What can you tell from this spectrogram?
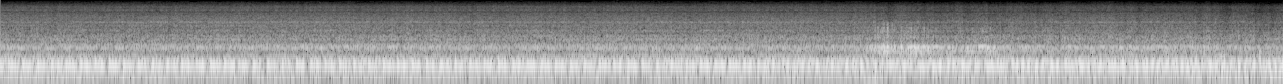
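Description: An engine idling steadily with a constant low hum. A brief higher-pitched sound rises over it about four and a half seconds in.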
